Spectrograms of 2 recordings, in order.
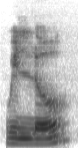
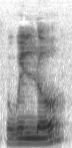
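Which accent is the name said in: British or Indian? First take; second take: Indian; Indian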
